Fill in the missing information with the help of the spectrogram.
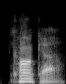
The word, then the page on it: concha: American English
